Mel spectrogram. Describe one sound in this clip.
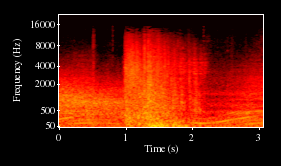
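A car crashes with a loud bang and scraping.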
